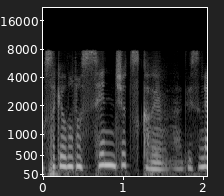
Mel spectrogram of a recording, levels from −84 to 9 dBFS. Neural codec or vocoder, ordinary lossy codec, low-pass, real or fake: codec, 16 kHz, about 1 kbps, DyCAST, with the encoder's durations; none; none; fake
